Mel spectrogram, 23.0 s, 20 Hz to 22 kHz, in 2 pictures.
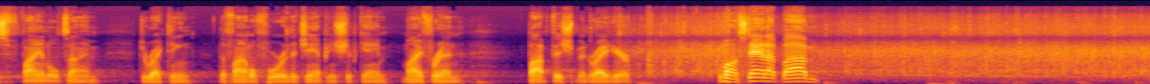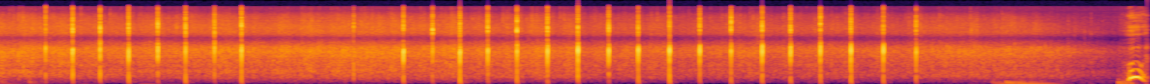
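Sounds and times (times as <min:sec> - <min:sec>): audience applause: 0:06.3 - 0:22.7
sharp evenly spaced clicks: 0:15.6 - 0:20.8.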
